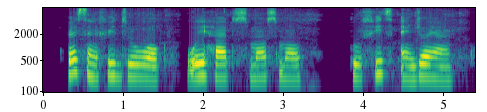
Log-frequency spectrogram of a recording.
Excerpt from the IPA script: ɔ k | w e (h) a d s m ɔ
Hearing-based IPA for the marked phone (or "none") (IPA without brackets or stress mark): h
